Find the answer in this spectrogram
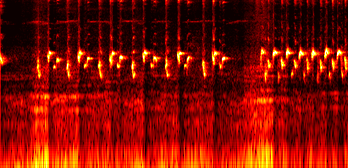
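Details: Sooty-headed bulbul in emotional fighting song provoking any bulbul to answer: one brief note, then a steady stream of quick chirping two-part notes, quickening near the end into a denser burst of chatter.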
